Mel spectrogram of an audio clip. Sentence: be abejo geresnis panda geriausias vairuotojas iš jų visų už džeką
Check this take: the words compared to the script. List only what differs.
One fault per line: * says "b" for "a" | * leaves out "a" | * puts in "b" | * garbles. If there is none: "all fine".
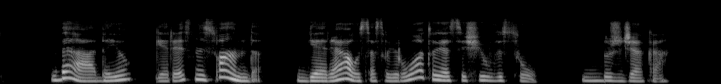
all fine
